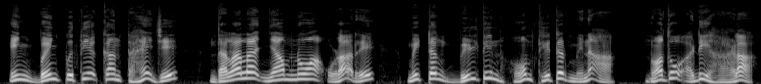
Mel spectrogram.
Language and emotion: Santali, surprised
